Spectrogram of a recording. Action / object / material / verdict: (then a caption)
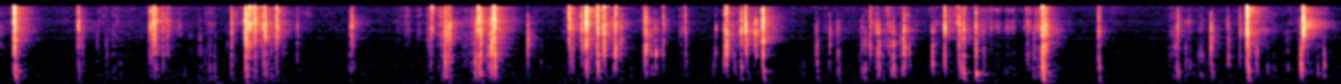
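scrape / small plastic pouch of nail gemstones / plastic / none. Long nails squeeze and crinkle a small translucent plastic pouch of nail gemstones, producing a dense run of sharp, bright crackles and taps. The crinkling comes in quick bursts that stop dead with no ring, over a quiet background.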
